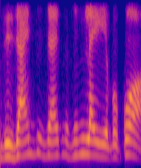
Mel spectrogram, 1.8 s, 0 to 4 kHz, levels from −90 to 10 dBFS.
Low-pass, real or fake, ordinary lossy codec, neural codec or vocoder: 3.6 kHz; fake; none; codec, 24 kHz, 1.2 kbps, DualCodec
